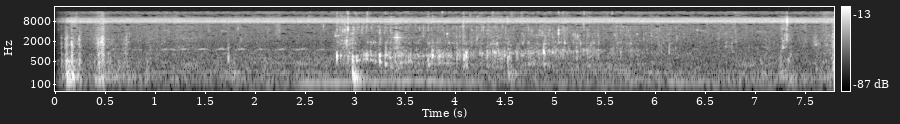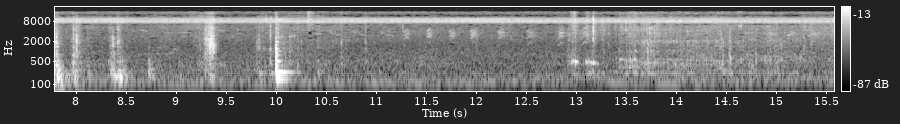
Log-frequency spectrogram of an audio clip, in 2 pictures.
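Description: Palm sap (tuak) poured from a plastic jug into a plastic bottle, splashing and trickling, with scattered knocks and clicks from the plastic containers being handled. The loudest is a sharp knock about ten seconds in, and a steady high hiss runs underneath.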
